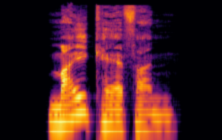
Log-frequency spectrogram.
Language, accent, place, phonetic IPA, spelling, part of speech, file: German, Germany, Berlin, [ˈmaɪ̯ˌkɛːfɐn], Maikäfern, noun, De-Maikäfern.ogg
- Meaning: dative plural of Maikäfer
